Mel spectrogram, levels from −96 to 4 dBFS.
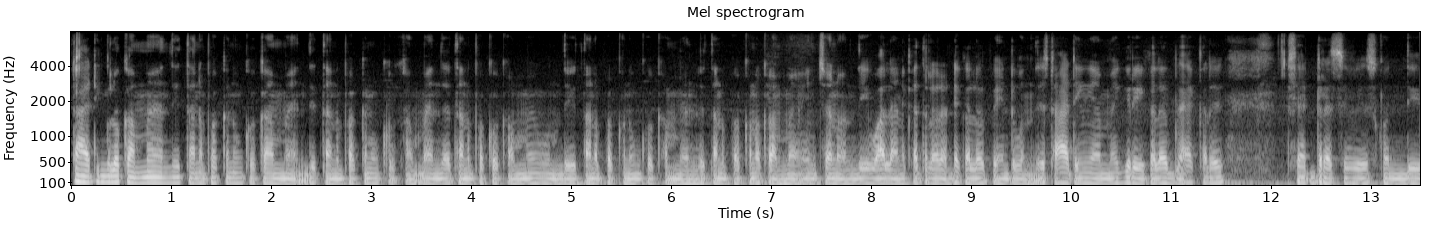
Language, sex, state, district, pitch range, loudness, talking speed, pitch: Telugu, male, Andhra Pradesh, Visakhapatnam, 90-95 Hz, -18 LUFS, 210 wpm, 95 Hz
